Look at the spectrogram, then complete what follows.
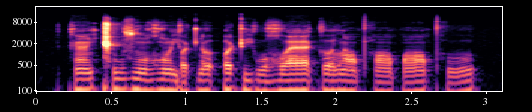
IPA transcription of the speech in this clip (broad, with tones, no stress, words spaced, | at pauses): kæ̃˧˥˧ ǁu˦˥zũ˨˩˦ ʁʷə̃ː˧˩jʌ˨˩˦ʈɳʌ˦˥ʔʌ˧˥˧ʈ ju˨˩˦ʁʷæː˧˥˧kʌ˦˥ lɑ̃˧˩pʰɑ̃˧˩pɑ̃ː˧˥˧ pʰʊ˩˥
